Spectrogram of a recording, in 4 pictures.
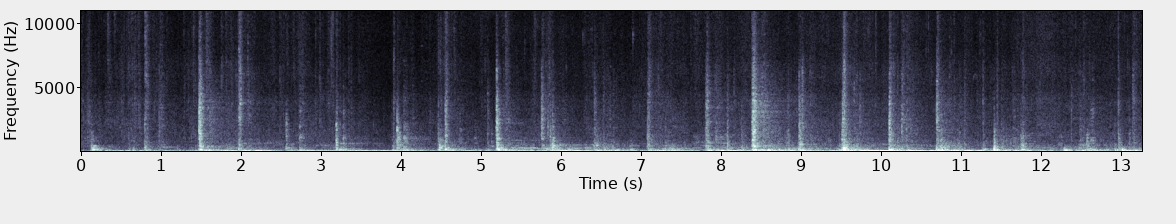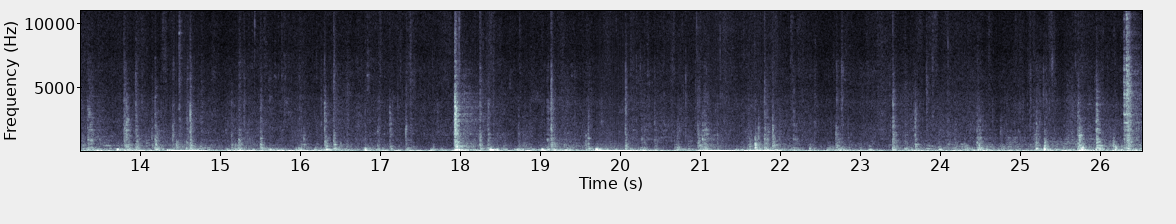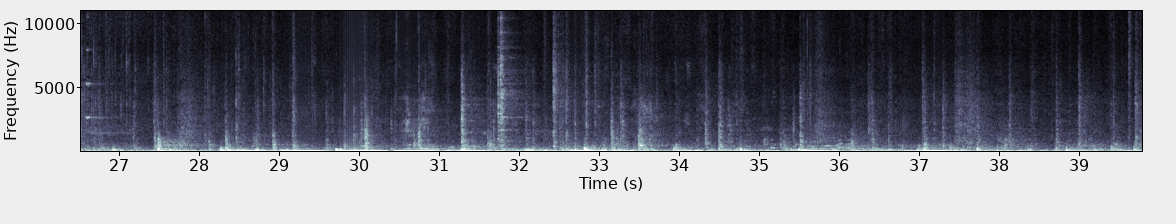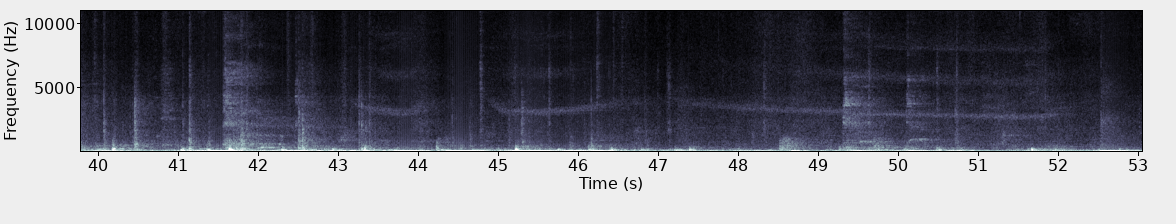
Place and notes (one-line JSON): {"title": "Sanok, orthodox church", "description": "the choir singers walking up the wooden stairs to the balkony before the ceremony", "latitude": "49.56", "longitude": "22.21", "altitude": "314", "timezone": "Europe/Berlin"}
